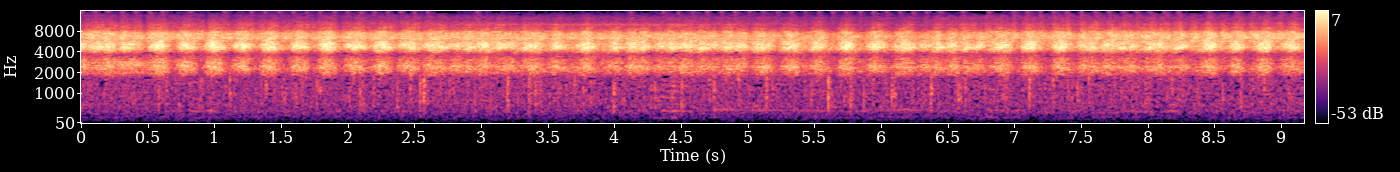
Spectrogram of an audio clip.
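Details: Dense cicada buzzing, a high-pitched wall of sound that pulses rapidly, about two beats a second, with a faint lower tone passing midway. The level stays steady throughout.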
